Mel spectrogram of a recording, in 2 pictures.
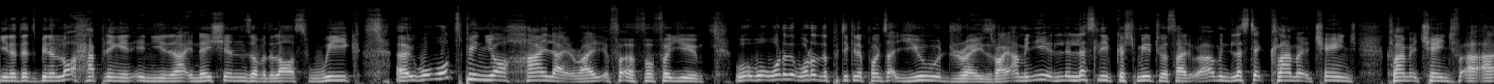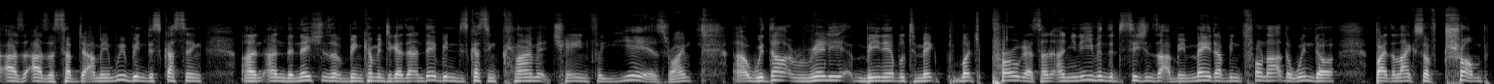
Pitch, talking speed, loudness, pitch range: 170 Hz, 225 wpm, -22 LUFS, 155-185 Hz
